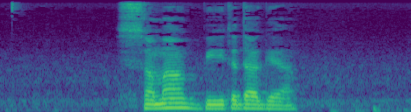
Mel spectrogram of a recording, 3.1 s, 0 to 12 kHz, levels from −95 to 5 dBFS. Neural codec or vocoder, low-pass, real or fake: none; 10.8 kHz; real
